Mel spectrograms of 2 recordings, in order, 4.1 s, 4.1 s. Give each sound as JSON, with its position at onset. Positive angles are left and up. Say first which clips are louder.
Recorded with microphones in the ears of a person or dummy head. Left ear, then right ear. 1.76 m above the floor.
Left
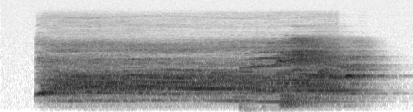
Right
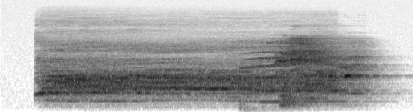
{"t": 0.3, "sound": "a scream", "louder": "right 2 dB", "side_deg": -50, "distance_m": 1.9}
{"t": 2.4, "sound": "a cat meowing", "louder": "right 1 dB", "side_deg": -65, "distance_m": 4.5}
